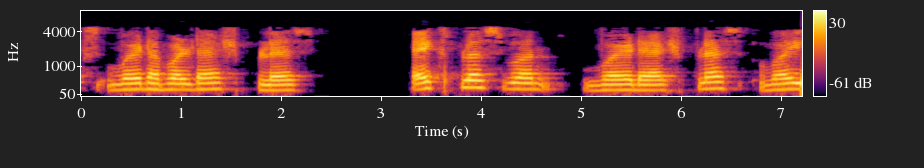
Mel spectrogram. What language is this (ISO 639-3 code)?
kan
